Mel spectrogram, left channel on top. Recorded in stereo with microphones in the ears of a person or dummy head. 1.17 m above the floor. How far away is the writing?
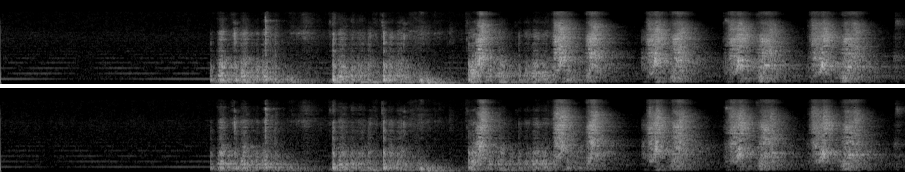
About 1.9 m.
